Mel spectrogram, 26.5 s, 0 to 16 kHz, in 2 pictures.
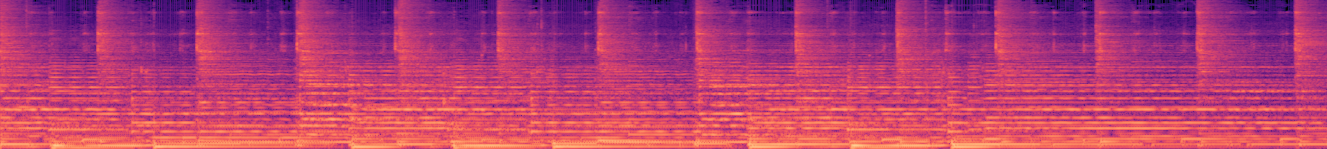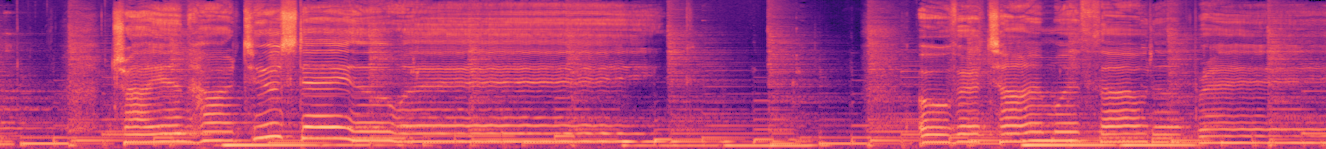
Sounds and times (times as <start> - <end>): Music: 0.0 - 26.5.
